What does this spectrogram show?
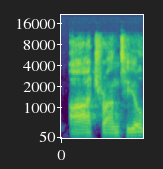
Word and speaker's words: Atrantil: So the name is a little difficult to say, and there's a whole story behind that, but it's actually Atrantil, like, my belly's better.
